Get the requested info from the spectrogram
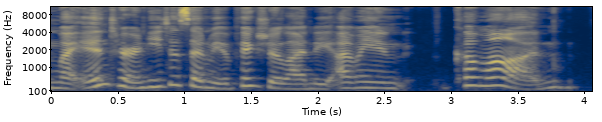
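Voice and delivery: words broken by helpless giggling, talking through laughter. Telling another speaker about a picture an intern sent, laughing while talking. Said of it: "I can't stop laughing".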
